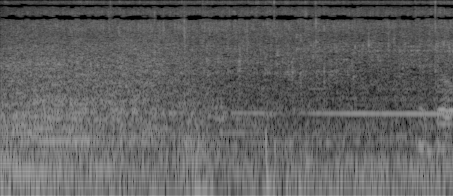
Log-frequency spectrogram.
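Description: Tap water runs steadily into a sink while a fish head is rinsed in a home kitchen, a continuous close splashing hiss with no pauses.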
